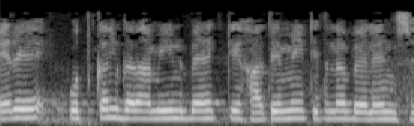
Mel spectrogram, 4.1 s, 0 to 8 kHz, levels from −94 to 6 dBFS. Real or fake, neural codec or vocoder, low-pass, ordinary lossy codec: fake; codec, 16 kHz, 4 kbps, X-Codec, HuBERT features, trained on general audio; 7.2 kHz; MP3, 24 kbps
